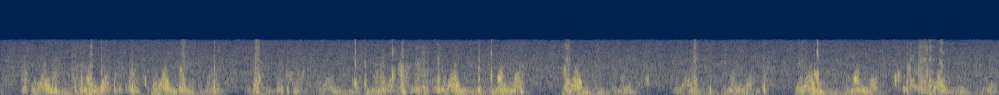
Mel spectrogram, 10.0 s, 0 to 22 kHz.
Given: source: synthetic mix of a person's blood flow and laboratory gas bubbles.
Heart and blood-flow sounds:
Doppler ultrasound of blood flow; precordium
0.20-0.29 s: bubbles
0.48-0.60 s: bubbles
0.70-0.94 s: bubbles
0.97-1.07 s: bubbles
1.11-1.49 s: bubbles
1.75-1.94 s: bubbles
2.11-2.19 s: bubbles
2.52-2.63 s: bubbles
2.75-3.05 s: bubbles
3.50-3.69 s: bubbles
3.79-4.42 s: bubbles
4.74-4.83 s: bubbles
4.87-4.95 s: bubbles
5.07-5.27 s: bubbles
5.62-5.75 s: bubbles
6.45-6.50 s: bubbles
6.86-6.99 s: bubbles
7.07-7.14 s: bubbles
7.61-7.69 s: bubbles
7.96-8.08 s: bubbles
8.12-8.24 s: bubbles
8.92-9.47 s: bubbles
From the record:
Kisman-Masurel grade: 242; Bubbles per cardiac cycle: several, 3 to 8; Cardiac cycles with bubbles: 100%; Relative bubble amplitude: moderate (0.250 to 0.450); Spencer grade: 3 (all of the cardiac periods contain showers or single bubble signals, but not dominating or overriding the cardiac motion signals); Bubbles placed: only in the low amplitude regions of the cardiac cycle

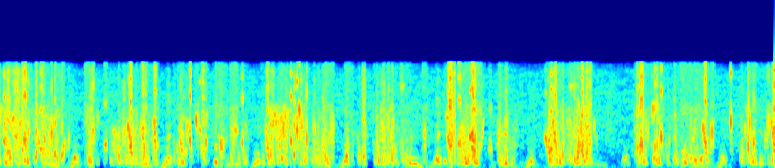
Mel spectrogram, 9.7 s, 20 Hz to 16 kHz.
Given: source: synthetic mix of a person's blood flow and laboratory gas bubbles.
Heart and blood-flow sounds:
Doppler ultrasound of blood flow; precordium
0.00-0.92 s: bubbles
1.07-1.26 s: bubbles
1.31-2.02 s: bubbles
2.17-2.64 s: bubbles
2.67-3.14 s: bubbles
3.27-4.21 s: bubbles
4.32-4.45 s: bubbles
4.48-4.62 s: bubbles
4.68-5.38 s: bubbles
5.54-6.09 s: bubbles
6.12-6.19 s: bubbles
6.22-6.49 s: bubbles
6.80-7.50 s: bubbles
7.94-8.96 s: bubbles
9.12-9.20 s: bubbles
9.26-9.70 s: bubbles
From the record:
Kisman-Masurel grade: 444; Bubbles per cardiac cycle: continuous sound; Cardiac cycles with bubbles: 100%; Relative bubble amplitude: maximal (0.775 to 0.999); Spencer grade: 4 (maximum detectable bubble signal sounding continuously throughout systole and diastole of every cardiac period, and overriding the amplitude of the normal cardiac signals); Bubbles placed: only in the low amplitude regions of the cardiac cycle

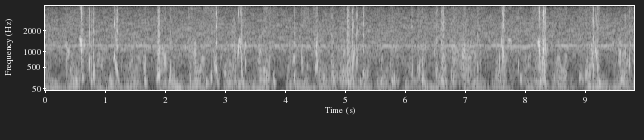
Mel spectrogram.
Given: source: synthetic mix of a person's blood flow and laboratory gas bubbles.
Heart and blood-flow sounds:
Doppler ultrasound of blood flow; precordium
0.33-0.88 s: bubbles
1.07-1.29 s: bubbles
1.61-1.73 s: bubbles
1.83-2.20 s: bubbles
2.38-2.96 s: bubbles
2.99-3.38 s: bubbles
3.63-3.88 s: bubbles
4.12-4.21 s: bubbles
4.25-4.41 s: bubbles
4.47-5.46 s: bubbles
5.51-5.67 s: bubbles
5.75-5.93 s: bubbles
6.10-6.38 s: bubbles
6.49-7.31 s: bubbles
7.55-7.98 s: bubbles
8.13-8.39 s: bubbles
8.47-8.62 s: bubbles
8.65-8.71 s: bubbles
8.89-9.28 s: bubbles
9.61-9.83 s: bubbles
From the record:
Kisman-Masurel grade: 243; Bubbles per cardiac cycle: several, 3 to 8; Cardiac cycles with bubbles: 100%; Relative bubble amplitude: loud (0.450 to 0.775); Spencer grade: 3 (all of the cardiac periods contain showers or single bubble signals, but not dominating or overriding the cardiac motion signals); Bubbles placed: anywhere in the cardiac cycle

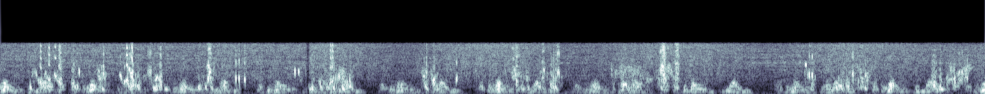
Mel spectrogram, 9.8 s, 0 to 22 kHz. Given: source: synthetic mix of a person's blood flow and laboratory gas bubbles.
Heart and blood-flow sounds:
Doppler ultrasound of blood flow; precordium
0.27-0.66 s: bubbles
0.70-0.83 s: bubbles
0.94-1.09 s: bubbles
1.16-1.70 s: bubbles
1.96-2.50 s: bubbles
2.92-3.02 s: bubbles
3.09-3.56 s: bubbles
4.20-4.43 s: bubbles
4.53-4.60 s: bubbles
5.10-5.31 s: bubbles
5.39-5.62 s: bubbles
6.08-6.81 s: bubbles
8.03-8.17 s: bubbles
8.21-8.74 s: bubbles
9.30-9.74 s: bubbles
From the record:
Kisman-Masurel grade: 232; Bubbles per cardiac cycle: several, 3 to 8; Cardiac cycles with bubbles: 50 to 99%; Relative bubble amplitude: moderate (0.250 to 0.450); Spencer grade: 3 (all of the cardiac periods contain showers or single bubble signals, but not dominating or overriding the cardiac motion signals); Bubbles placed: only in the low amplitude regions of the cardiac cycle

